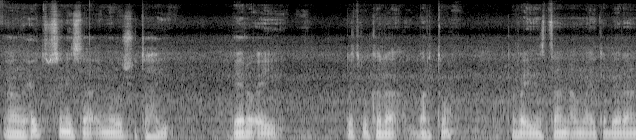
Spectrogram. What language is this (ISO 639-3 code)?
som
